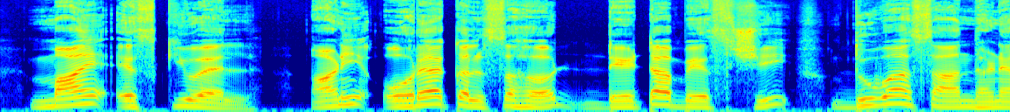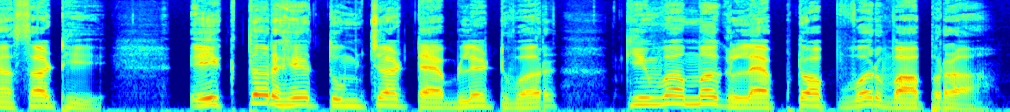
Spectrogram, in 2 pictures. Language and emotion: Marathi, neutral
